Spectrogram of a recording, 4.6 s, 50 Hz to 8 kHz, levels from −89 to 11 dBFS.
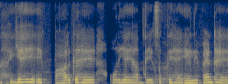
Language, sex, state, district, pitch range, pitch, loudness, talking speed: Hindi, female, Delhi, New Delhi, 235-250 Hz, 245 Hz, -17 LUFS, 185 wpm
